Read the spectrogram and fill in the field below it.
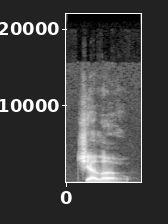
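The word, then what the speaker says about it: Jellÿ: to the word jello so they spelled the name differently they spelled it like green jelly with oom Lots over the EES because that's cool I guess and they still pronounced it jello so it was spelled differently they still said a jello it's a [ __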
